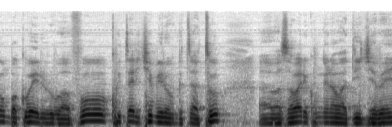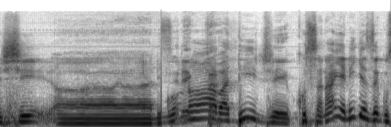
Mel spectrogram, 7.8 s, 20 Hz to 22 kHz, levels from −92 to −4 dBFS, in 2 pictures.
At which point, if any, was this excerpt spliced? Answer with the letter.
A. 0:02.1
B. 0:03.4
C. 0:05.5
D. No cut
C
